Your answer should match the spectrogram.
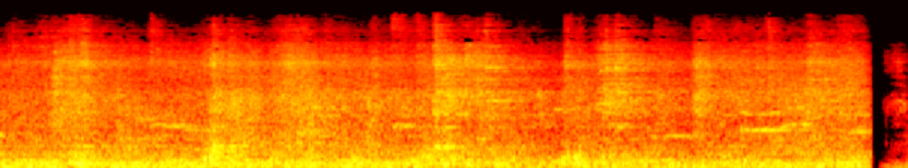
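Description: Busy thrift-store room sound: a dense wash of shoppers' distant voices and rummaging, with music in the background. It cuts off suddenly near the end.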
